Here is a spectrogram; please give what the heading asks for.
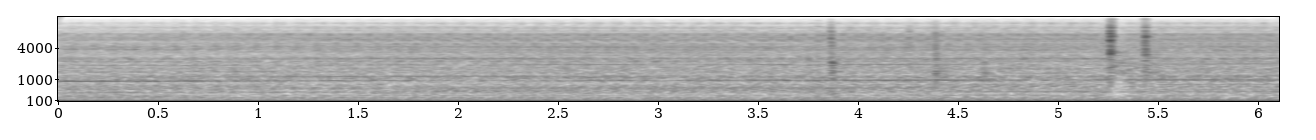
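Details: Farmall 460 tractor, rebuilt engine, after electronic ignition upgrade, during test run after trying fourth gear: deep, steady idle with even low rumble, no knocks or misses; owner suspects timing advance slightly off but runnable.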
